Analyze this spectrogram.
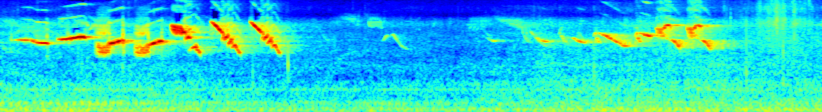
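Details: Caged double-collared seedeater taken to the bush to sing in competition with a loose male: two rapid, high, sweeping warbled phrases of twisting notes with a short pause between.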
